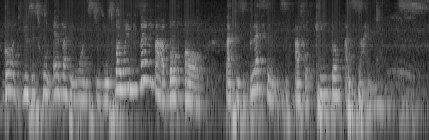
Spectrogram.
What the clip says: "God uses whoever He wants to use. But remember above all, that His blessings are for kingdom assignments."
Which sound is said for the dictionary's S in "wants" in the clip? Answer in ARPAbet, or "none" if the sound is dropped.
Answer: S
